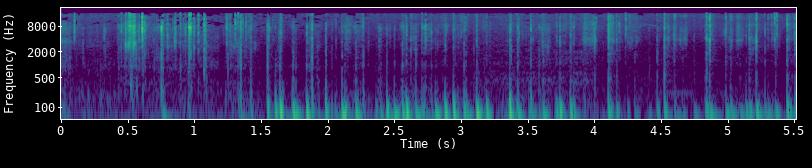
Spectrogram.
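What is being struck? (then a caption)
Wax-coated cloth wrap. A purple wax-coated cloth beeswax food wrap, held in both hands, is rubbed, crinkled and folded by the fingers. Soft rustling for the first second and a half gives way to denser, louder crinkles and crackles, each snapping off quickly with a dull, low-heavy body and an irregular rhythm.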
